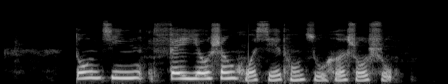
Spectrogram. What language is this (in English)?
Chinese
